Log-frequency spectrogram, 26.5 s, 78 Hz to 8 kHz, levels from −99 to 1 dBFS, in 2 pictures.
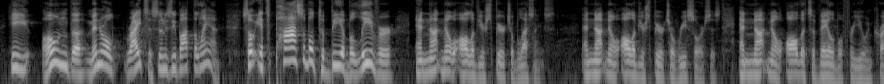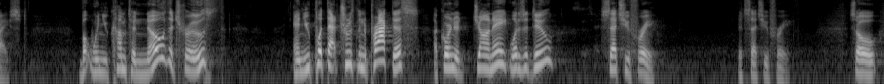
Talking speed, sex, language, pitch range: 170 wpm, male, English, 120-180 Hz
